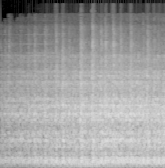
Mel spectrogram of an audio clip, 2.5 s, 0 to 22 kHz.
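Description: A 1997 Yamaha RXG motorcycle idles just under 2000 rpm, a loud, close, steady rumbling engine with an even throb that builds slightly and holds, with no voices.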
